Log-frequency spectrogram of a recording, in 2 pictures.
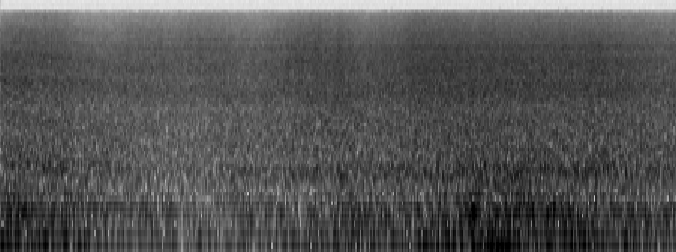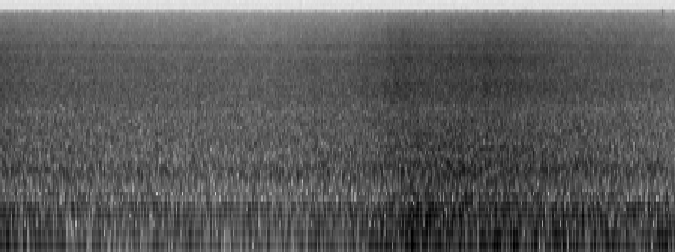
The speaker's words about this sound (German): Wir sind jetzt oberhalb auf einer Art Balkon, könnte man sagen. Unter uns die Felsen und das Meer. Und wie ihr hört, hat es ordentlich Seegang heute. Schon beeindruckend.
